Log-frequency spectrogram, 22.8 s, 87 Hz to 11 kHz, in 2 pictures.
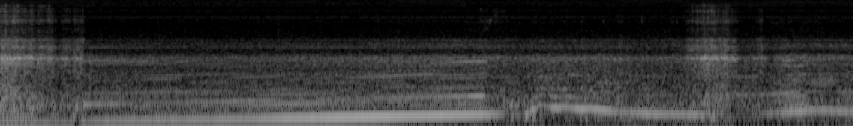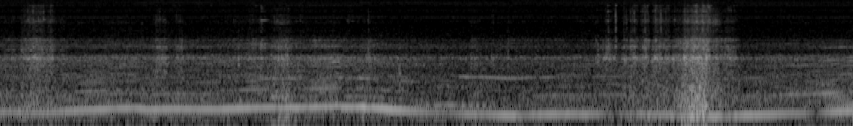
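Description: Renault Megane's 1.6-litre 16-valve four-cylinder engine heard from inside the cabin under way. Its note holds steady, steps up about seven seconds in, drops back about seventeen seconds in and rises again at the very end. A few brief knocks sound over it, the loudest about twenty-one seconds in.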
